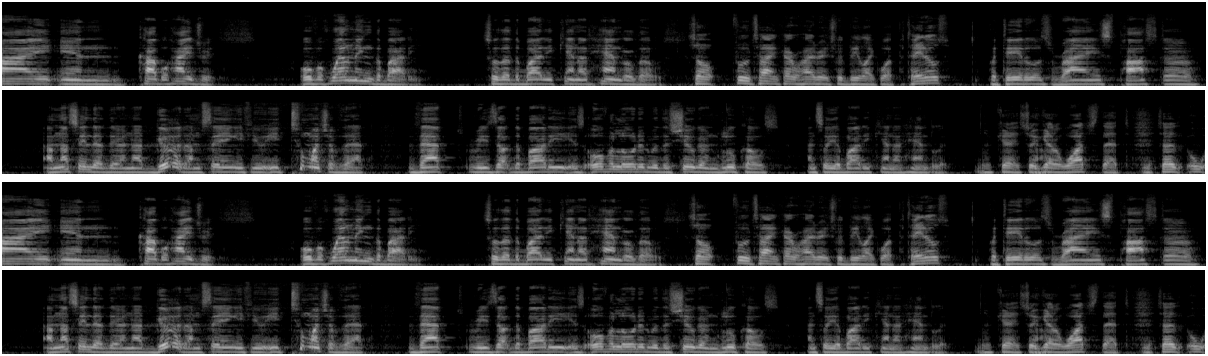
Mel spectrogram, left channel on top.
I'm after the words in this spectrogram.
in carbohydrates, overwhelming the body so that the body cannot handle those. So foods high in carbohydrates would be like what, potatoes? Potatoes, rice, pasta. I'm not saying that they're not good. I'm saying if you eat too much of that, the body is overloaded with the sugar and glucose, and so your body cannot handle it. Okay, so you got to watch that. So,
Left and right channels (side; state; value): both; identical; correlation 1.00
